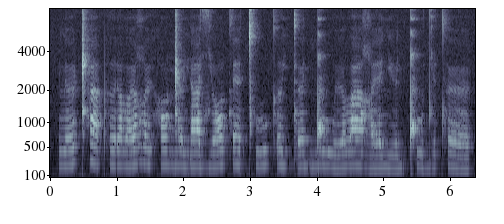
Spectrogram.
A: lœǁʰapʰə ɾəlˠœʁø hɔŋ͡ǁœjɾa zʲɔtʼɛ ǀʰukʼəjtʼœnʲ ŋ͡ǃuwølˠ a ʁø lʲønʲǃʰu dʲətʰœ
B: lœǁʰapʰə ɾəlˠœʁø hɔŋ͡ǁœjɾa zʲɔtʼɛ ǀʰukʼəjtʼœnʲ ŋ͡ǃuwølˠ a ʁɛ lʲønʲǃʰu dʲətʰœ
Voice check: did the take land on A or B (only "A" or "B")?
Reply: B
